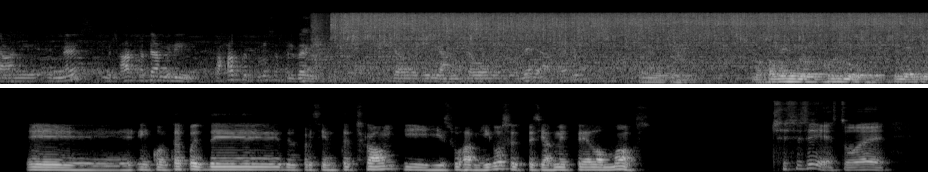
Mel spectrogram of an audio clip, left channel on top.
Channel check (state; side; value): different; both; correlation 0.00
